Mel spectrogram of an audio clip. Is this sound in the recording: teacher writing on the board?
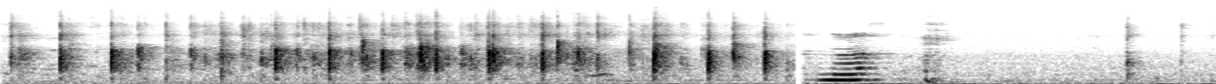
no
